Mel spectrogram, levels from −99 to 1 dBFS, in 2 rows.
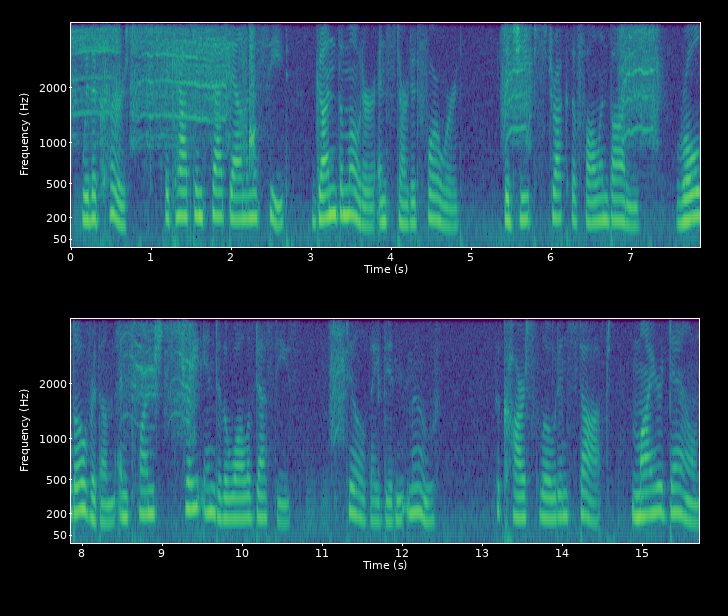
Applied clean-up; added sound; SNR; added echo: none; Camera; 12 dB; none.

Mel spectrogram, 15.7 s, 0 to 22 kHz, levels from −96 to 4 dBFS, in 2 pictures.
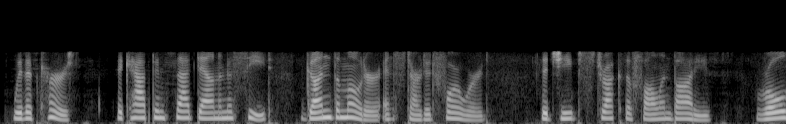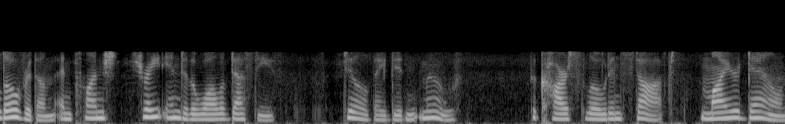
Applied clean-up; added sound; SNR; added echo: neural separator model SepFormer WHAM!.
